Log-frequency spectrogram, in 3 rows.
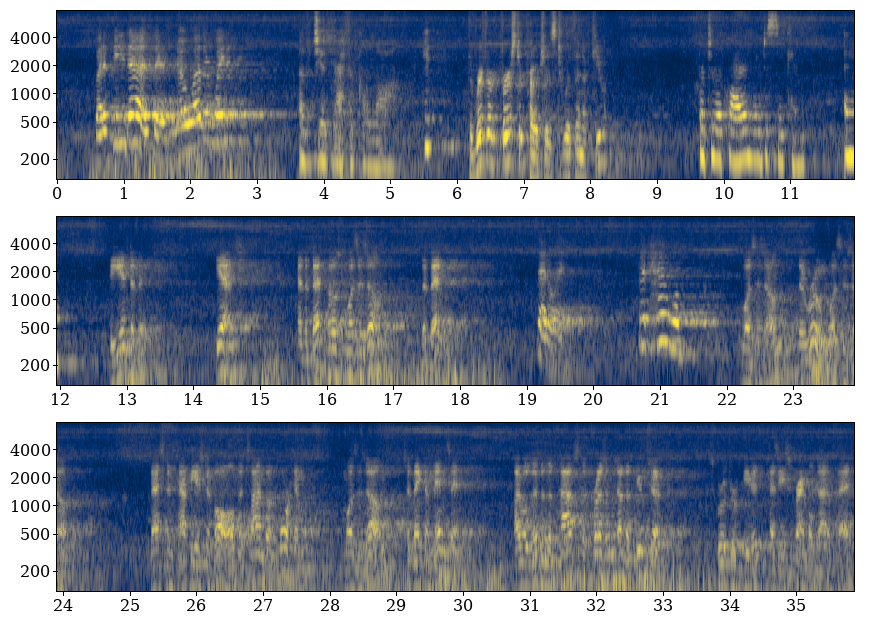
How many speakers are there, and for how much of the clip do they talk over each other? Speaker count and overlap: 5, no overlap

